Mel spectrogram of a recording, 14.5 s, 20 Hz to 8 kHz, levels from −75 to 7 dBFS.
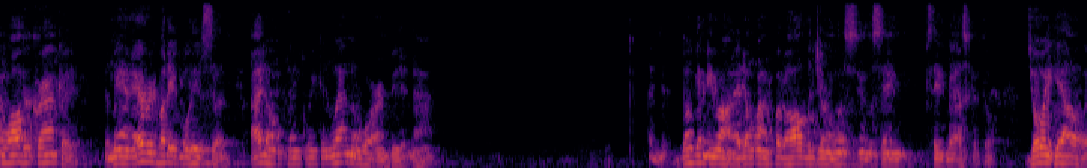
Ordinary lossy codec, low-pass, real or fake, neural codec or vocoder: MP3, 48 kbps; 7.2 kHz; fake; codec, 16 kHz, 4 kbps, FreqCodec, larger model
